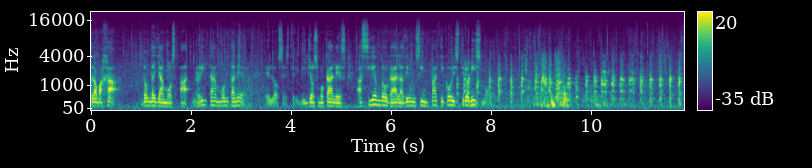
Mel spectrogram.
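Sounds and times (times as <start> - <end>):
speech: 0.0 - 8.6
chicken clucking and squawking: 7.1 - 11.8.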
